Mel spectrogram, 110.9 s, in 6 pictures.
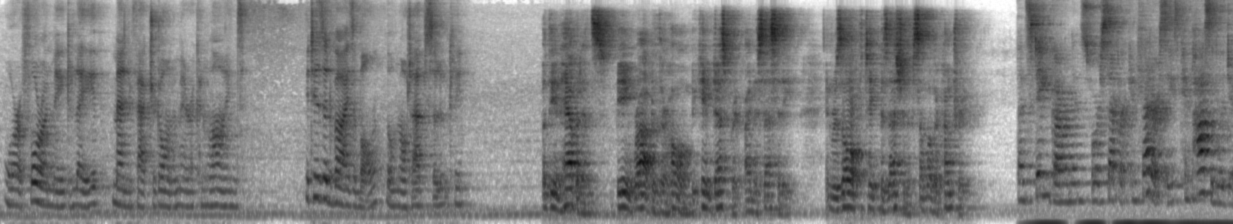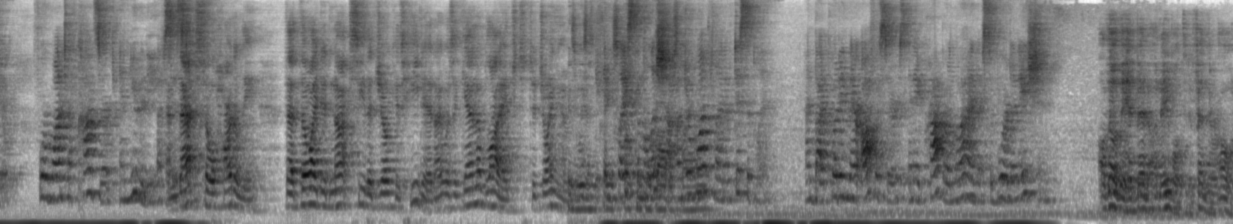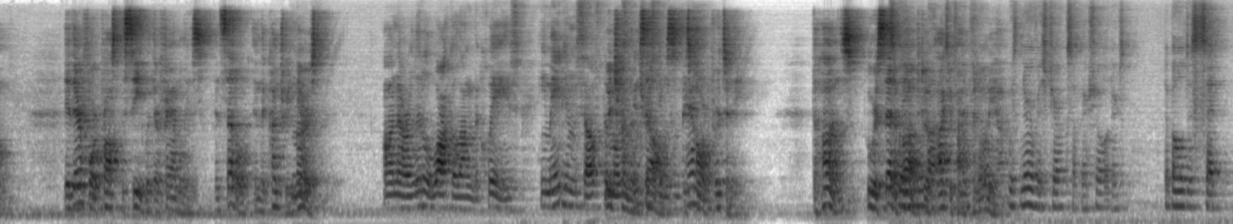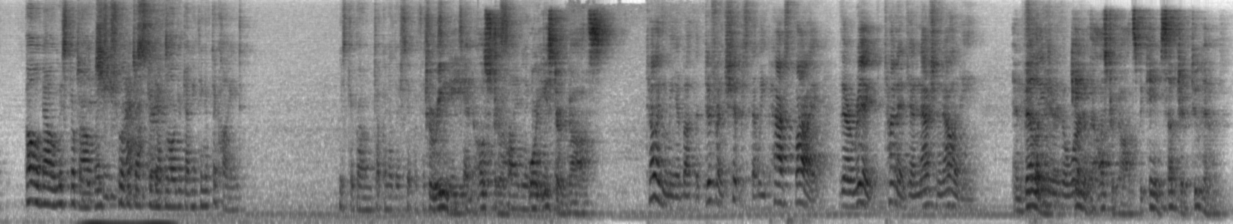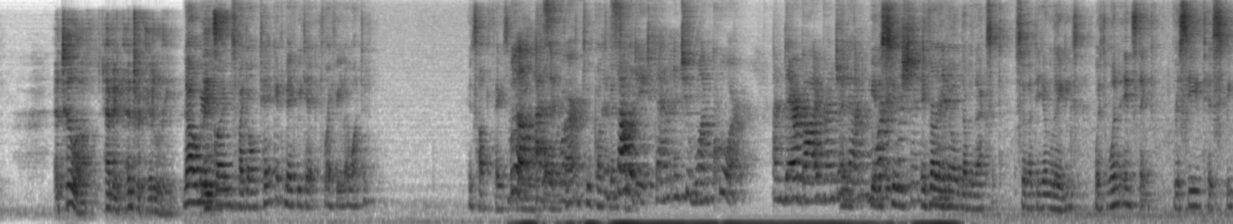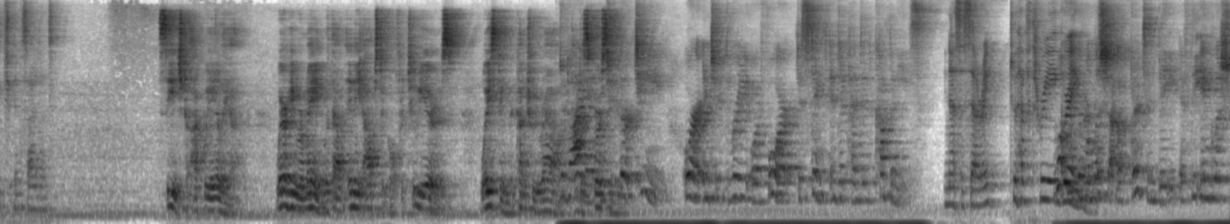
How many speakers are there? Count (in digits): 5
